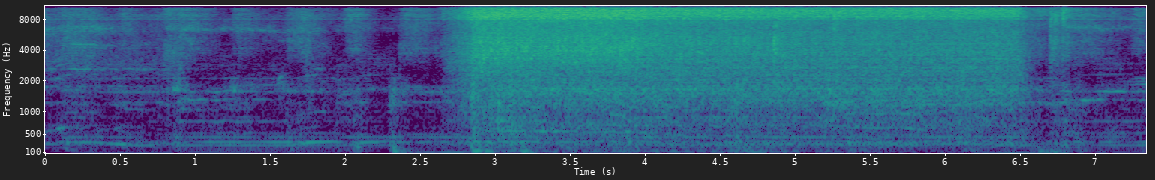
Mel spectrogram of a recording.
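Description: Water runs steadily from a household tap while filling a container, a loud sustained hiss that starts abruptly and cuts off cleanly after a few seconds, with quiet room background on either side.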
